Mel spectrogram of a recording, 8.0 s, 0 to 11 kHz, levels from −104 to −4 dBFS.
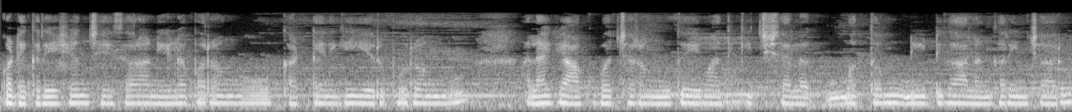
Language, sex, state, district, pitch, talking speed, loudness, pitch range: Telugu, female, Andhra Pradesh, Visakhapatnam, 175 Hz, 150 wpm, -17 LUFS, 170-180 Hz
